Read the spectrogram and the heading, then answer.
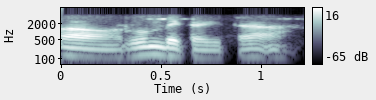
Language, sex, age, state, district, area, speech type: Kannada, male, 18-30, Karnataka, Chamarajanagar, rural, conversation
